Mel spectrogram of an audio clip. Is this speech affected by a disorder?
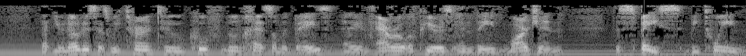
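No.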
